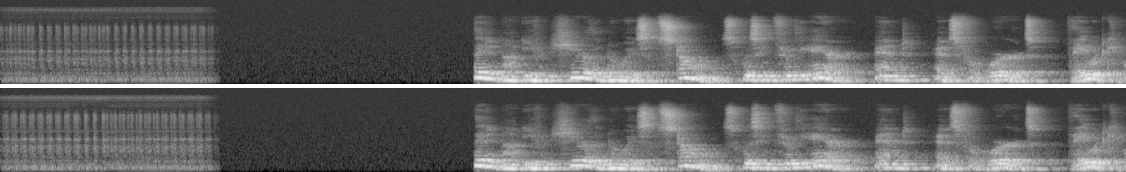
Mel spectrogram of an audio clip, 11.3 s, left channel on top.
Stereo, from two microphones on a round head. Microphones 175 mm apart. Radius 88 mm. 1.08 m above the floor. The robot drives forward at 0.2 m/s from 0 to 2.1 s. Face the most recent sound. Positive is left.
turn(degrees=65)  # may be behind; listen again after turning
